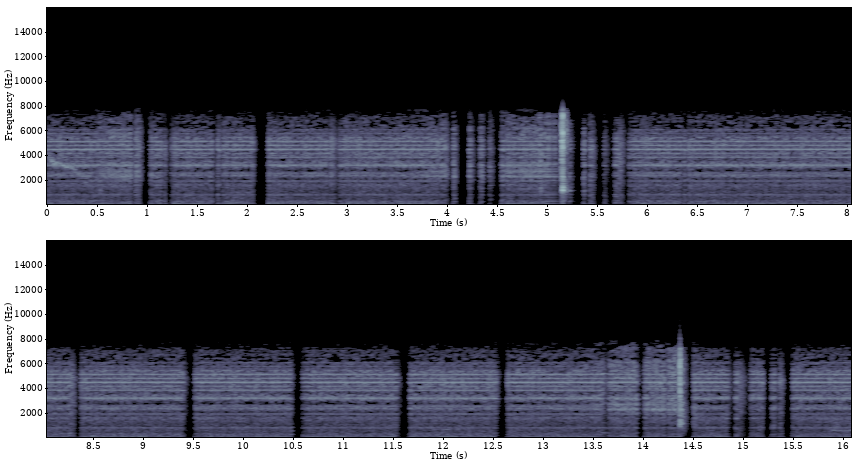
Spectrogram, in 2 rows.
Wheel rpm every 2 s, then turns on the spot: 0, 0, 0, 0, 0, 0, 20, 10.
none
